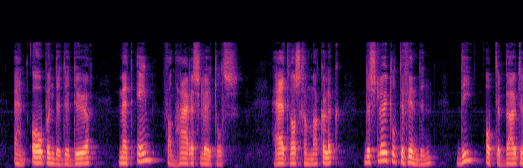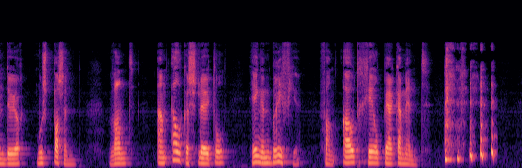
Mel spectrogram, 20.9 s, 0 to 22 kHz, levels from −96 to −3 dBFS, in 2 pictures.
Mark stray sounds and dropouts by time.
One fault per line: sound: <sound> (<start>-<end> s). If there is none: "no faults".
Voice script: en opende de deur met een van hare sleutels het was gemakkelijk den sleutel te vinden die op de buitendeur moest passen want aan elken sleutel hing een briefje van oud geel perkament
sound: laugh (19.3-20.4 s)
